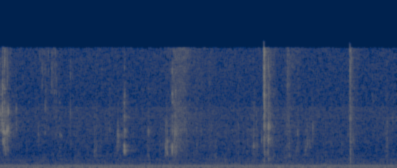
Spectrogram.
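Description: Close-miked chewing of a mouthful of food, with a few soft, sparse mouth clicks. A faint steady hum runs underneath.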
